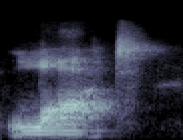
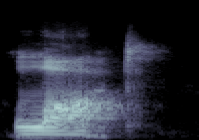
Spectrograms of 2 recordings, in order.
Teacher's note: my O is almost being more of an ah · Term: unrounded vowel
